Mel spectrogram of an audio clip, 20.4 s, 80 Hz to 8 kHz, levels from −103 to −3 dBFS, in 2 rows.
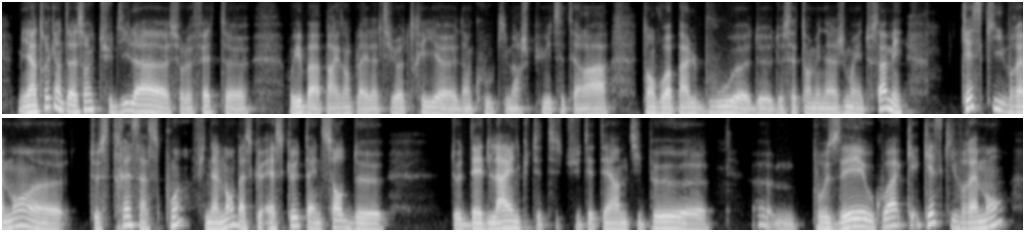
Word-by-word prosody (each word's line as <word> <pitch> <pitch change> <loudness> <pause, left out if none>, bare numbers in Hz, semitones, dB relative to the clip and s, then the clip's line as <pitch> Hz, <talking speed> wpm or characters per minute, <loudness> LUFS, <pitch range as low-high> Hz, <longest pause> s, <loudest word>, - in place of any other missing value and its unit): Mais - - -1
il - - +5
y - - +7
a - - +9
un - - +7
truc 210 - 0
intéressant 160 -2 +3
que - - -12
tu 130 -9 -6
dis 130 +7 -3
là, 130 -6 +5
heu, - - 0
sur 100 +1 -6
le 100 - -2
fait, 115 +4 -3
heu, 95 -2 -1 0.4
oui, 110 +2 +4
bah, 100 -3 +2
par 95 - -2
exemple 105 +1 -4
la, 95 - +1
il - - -1
y - - -3
a - - -1
la - - -4
tuyauterie, 105 +3 -3
heu, 95 -2 +1
d'un 95 +1 -3
coup 100 +2 -8
qui 95 - -10
marche 90 0 -5
plus 100 +2 -6
et - - -6
cetera. 95 +2 -1 0.3
Tu - - -2
en 110 - +3
vois 105 -1 +2
pas 100 -2 +1
le 105 - 0
bout, 110 +3 0
heu, 95 -3 +2
de 95 0 -1
de 95 +2 -5
cet 105 +3 -6
emménagement 100 +1 -1
et 95 - -3
tout 90 - -13
ça, 190 - +3
mais 135 -10 +2 0.6
qu'est-ce 195 +5 +1
qui 180 -4 -2
vraiment, 130 +6 +2
heu, 105 -3 +1 0.2
te 115 - -2
stresse 180 +11 -1
à - - +1
ce 105 - -10
point 175 +3 0
finalement? 115 +7 +2
Parce 115 -9 0
que, - - -4
est-ce 115 0 -1
que 165 - 0
tu 165 - -4
as - - +2
une 105 - -2
sorte 135 +3 +1
de 105 -2 +1 0.7
de 100 - -1
deadline 110 +5 +4
que 125 - -17
t 105 -6 -9
tu - - -17
tu - - -13
t'étais 100 +3 -3
un 110 0 +1
petit 110 -1 -6
peu, 120 +5 -3
heu, 115 -3 +2 0.5
hem, 160 - -6 0.2
posé 120 +7 +4
ou 135 - +3
quoi? 160 +7 +2
Qu'est 180 - -8
qu'est-ce 210 +3 0
qui 135 - -7
vraiment 125 - +1
110 Hz, 255 wpm, -24 LUFS, 100-125 Hz, 0.7 s, a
